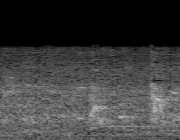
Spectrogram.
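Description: A dog barking in short, separate barks, one about a second in and another near the end, over a steady background hum.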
